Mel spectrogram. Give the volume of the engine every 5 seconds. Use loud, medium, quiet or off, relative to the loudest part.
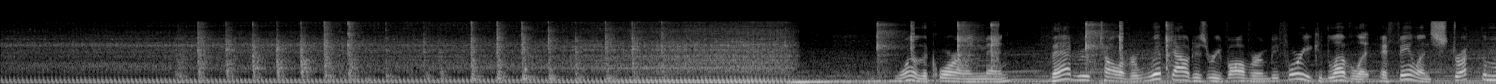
medium, loud, medium.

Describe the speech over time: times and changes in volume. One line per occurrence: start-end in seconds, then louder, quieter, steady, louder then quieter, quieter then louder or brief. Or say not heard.
8.7-14.9 steady.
